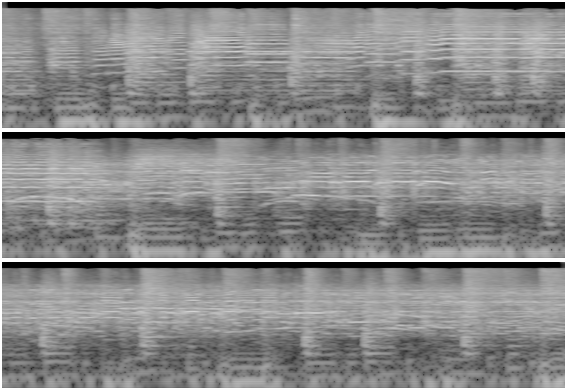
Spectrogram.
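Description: Live big band music: an electric guitar solo with bent notes over bass and drums, with the band hitting short repeated chords in the first few seconds.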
